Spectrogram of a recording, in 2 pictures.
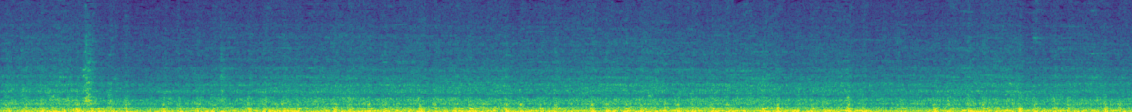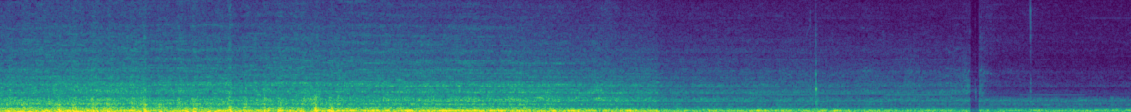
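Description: Freight train of GDU iron-ore gondola wagons rolling past, a steady heavy rumble of steel wheels on rail. The rumble fades away over the last few seconds as the end of the train passes and moves off.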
